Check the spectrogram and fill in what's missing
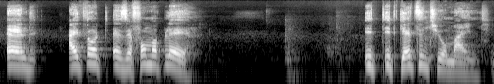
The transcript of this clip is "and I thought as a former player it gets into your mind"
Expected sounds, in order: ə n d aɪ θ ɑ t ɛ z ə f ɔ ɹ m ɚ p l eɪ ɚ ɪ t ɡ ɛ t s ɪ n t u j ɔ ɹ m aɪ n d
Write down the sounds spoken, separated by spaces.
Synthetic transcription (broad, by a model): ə n d aɪ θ ɑ t ɛ z ə f ɔ m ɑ p l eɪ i ɪ t ɡ ɛ t s ɪ n t u j ɔ m aɪ n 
